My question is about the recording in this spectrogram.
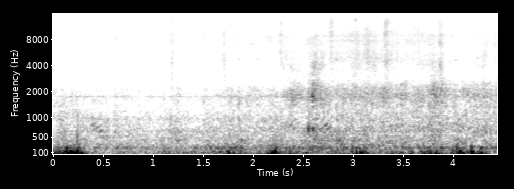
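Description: Wind buffeting the microphone outdoors, an uneven low rumble that gusts up and down, strongest at the very start.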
